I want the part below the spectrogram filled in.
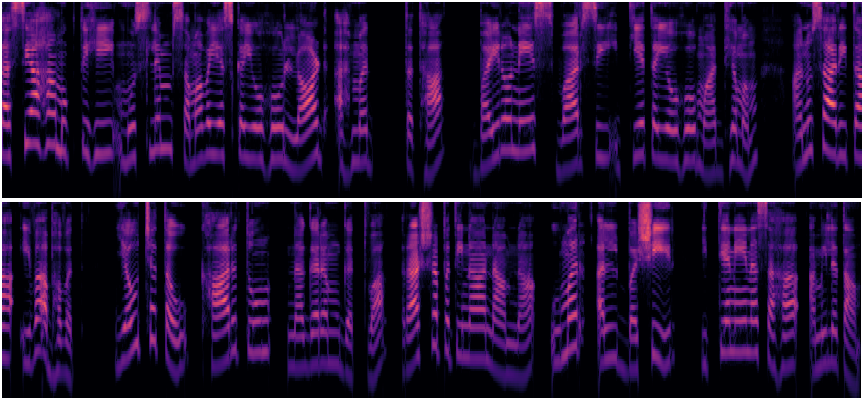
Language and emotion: Sanskrit, neutral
